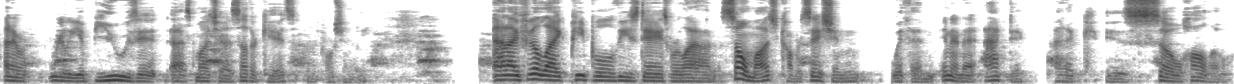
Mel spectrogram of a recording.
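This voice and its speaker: A man's voice: mid-range voice, expressive, normal speed. A man livestreaming a game casually, reading visual novel dialogue aloud with offhand, murmured asides. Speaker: streamer. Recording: clear background noise.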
